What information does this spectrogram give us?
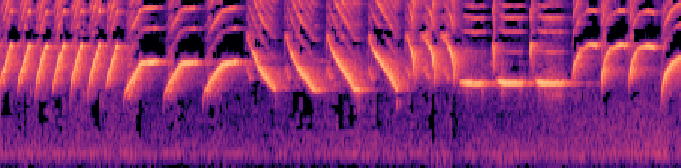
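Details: Canary song for prompting other canaries to sing, opening with a fast trill of repeated notes, then broad descending sweeps, a level whistled pair and rising whistles.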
